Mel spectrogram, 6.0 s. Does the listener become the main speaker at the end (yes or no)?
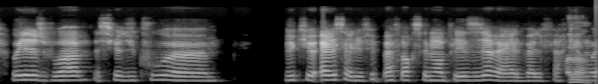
no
